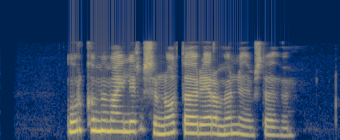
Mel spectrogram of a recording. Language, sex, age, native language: Icelandic, female, 20-29, Icelandic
